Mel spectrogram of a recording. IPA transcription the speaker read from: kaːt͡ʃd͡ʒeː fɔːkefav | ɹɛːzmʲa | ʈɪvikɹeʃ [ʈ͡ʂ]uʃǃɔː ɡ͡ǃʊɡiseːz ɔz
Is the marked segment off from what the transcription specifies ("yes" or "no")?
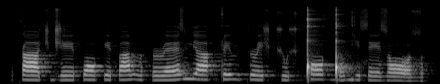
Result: yes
